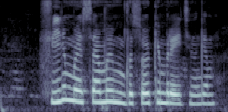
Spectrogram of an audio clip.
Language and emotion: Russian, neutral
